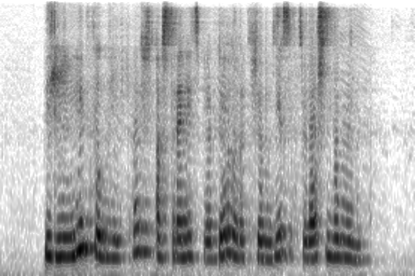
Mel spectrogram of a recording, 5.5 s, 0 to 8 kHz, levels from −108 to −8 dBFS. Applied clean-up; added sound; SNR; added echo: neural mask model DeepFilterNet 3.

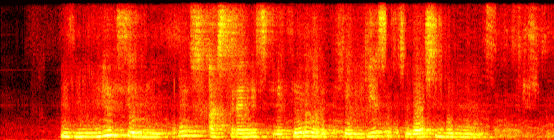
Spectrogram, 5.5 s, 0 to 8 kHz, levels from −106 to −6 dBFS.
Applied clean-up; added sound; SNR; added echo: neural separator model SepFormer DNS4.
